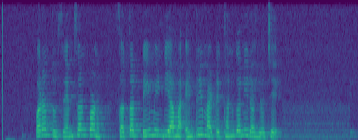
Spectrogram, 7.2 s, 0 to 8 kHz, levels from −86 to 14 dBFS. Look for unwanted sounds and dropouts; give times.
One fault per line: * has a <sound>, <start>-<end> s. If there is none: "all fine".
all fine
